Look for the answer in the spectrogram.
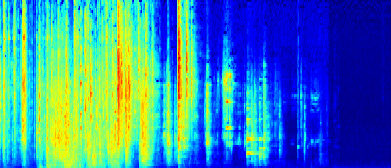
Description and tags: built for a show called Room Service, this cue was one of three choices for an effect. It has coathangers, boxes, etc crashing down.
walking, into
